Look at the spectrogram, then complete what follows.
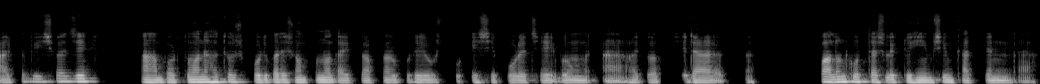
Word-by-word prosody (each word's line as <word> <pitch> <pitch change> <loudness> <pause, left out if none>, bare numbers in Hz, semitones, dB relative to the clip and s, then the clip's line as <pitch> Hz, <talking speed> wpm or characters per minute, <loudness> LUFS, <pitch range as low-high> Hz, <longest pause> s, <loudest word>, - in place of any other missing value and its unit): আরেকটা 100 +3 -4
বিষয় 125 +2 -3
যে 140 - +7 0.6
আ - - +5 0.2
বর্তমানে 115 +2 +4
হয়তো 115 0 +3
স - - -8
পরিবারের 105 0 +2
সম্পূর্ণ 105 +1 +2
দায়িত্ব 95 0 -3
আপনার 95 +2 -5
উপরেও 105 -1 -1 0.5
এসে 105 - -7
পড়েছে 95 -1 -3
এবং 95 0 0 0.3
আ - - -1 0.2
হয়তো 100 -2 -4 0.3
সেটা 100 - -2 0.5
আ - - -6 0.7
পালন 120 +1 +6
করতে 120 0 +2
আসলে 105 0 +1
একটু 110 0 -4
হিমশিম 105 0 +3
খাচ্ছেন। 90 0 -2 0.3
আ - - -7
105 Hz, 150 wpm, -23 LUFS, 100-110 Hz, 0.7 s, যে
